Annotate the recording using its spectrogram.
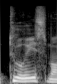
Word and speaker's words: tourism: T-O-U-R-I-S-M. Donc là encore, pas de E à la fin. Mais faites bien attention à la prononciation. En effet, on entend une syllabe de plus qu'en français, puisque la terminaison ISM se prononce ism.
